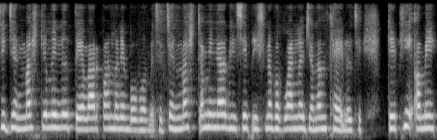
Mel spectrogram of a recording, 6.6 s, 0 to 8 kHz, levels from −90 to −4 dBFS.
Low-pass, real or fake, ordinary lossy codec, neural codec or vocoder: 7.2 kHz; fake; none; codec, 16 kHz, 1.1 kbps, Voila-Tokenizer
